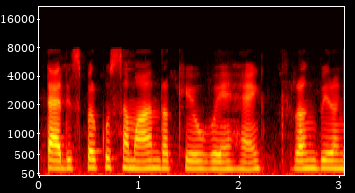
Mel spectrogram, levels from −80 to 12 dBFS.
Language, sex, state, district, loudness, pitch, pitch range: Hindi, female, Chhattisgarh, Raipur, -18 LUFS, 180 Hz, 175-185 Hz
